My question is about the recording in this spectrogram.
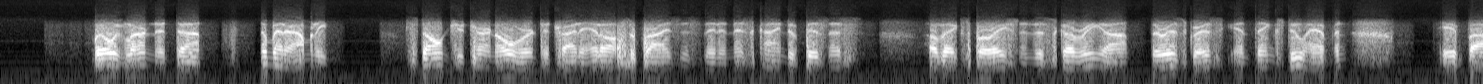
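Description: A man speaking over the shuttle's air-to-ground radio link, his voice narrow-band and telephone-like.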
